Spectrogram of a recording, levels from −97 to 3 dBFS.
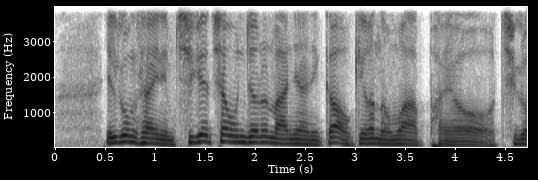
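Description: From 3.16 to 4.36 s, repeated stalls (stutter): the jitter buffer kept running dry, so short stretches, none longer than 29 ms, were filled by extending the preceding sound. Nothing drops out, unlike packet loss.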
